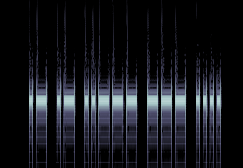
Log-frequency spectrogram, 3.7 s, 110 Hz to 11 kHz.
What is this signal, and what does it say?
Morse code, heard as a keyed tone, about 22 wpm, 700 Hz. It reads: AA2OH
